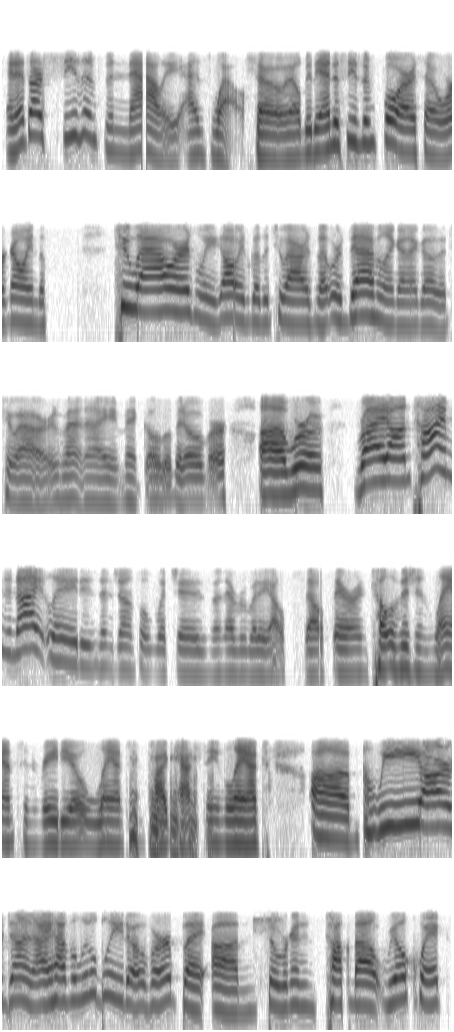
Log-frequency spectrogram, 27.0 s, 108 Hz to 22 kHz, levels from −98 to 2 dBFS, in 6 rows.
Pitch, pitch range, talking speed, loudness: 205 Hz, 175-255 Hz, 195 wpm, -30 LUFS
